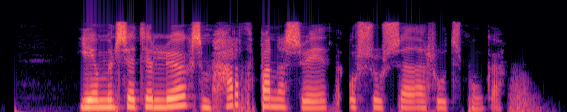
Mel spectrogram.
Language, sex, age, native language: Icelandic, female, 20-29, Icelandic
